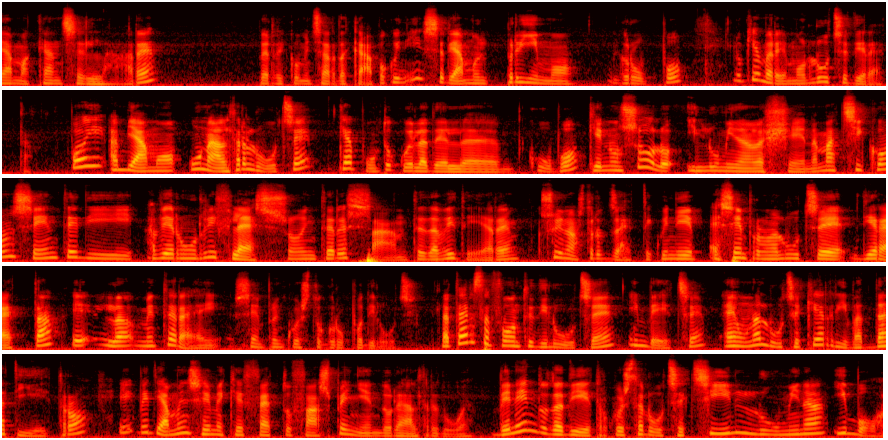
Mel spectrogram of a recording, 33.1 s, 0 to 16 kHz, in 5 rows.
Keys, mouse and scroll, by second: 1.2 click, 1.4 click, 4.6-6.9 shift+drag, 6.5 t, 10.9 click, 25.1 click, 28.7 click, 29.2 click.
